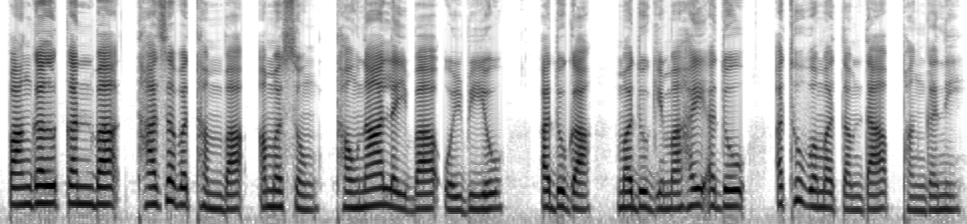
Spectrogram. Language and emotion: Manipuri, neutral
